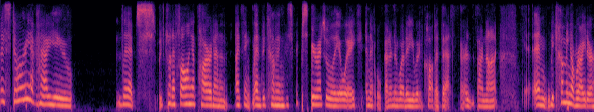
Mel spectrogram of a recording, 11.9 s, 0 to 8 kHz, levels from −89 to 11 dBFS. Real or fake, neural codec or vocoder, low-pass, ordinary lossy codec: fake; codec, 24 kHz, 1.5 kbps, HILCodec; 7.2 kHz; Opus, 24 kbps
